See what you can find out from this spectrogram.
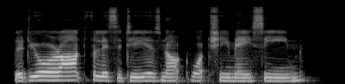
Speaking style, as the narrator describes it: he asked, in that horrible level voice

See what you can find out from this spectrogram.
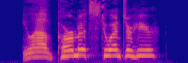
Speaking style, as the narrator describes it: One asked gruffly

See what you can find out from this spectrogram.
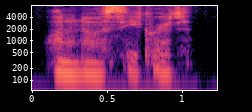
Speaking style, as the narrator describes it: He whispers

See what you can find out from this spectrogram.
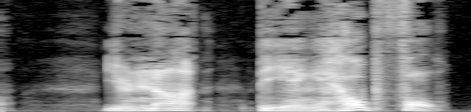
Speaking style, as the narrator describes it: Nick growled under his breath

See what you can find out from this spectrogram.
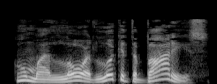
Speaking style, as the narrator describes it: Mary cried, her hands over her mouth

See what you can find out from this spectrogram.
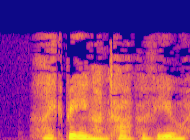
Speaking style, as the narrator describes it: breathed

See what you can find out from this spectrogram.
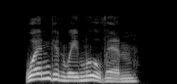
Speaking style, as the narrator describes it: the woman asked

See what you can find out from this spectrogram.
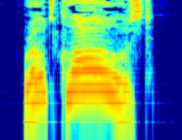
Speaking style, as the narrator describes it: shouted

